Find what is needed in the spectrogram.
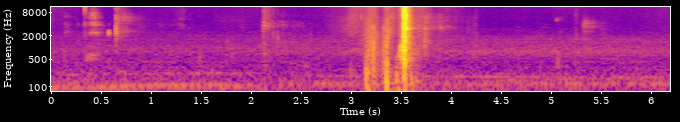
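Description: A PING G430 Max driver striking a golf ball off the tee: one sharp crack of clubface on ball about three and a half seconds in, with a shorter, softer noise just before it.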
